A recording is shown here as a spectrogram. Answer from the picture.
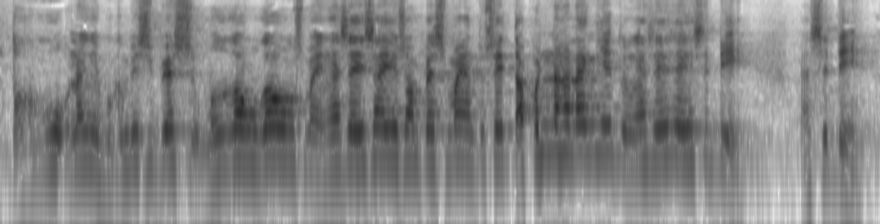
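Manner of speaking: high, loud, emotional sermon delivery; impassioned preaching. Real, not acted. Preacher retells a congregation wailing in prayer, impassioned. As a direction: preach it at full force, pitched high.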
